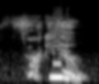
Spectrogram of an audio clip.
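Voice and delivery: high, loud spat-out curse; furious retort. Acted. Cornered thief curses the townsperson, high and loud. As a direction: spit it back at the crowd.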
